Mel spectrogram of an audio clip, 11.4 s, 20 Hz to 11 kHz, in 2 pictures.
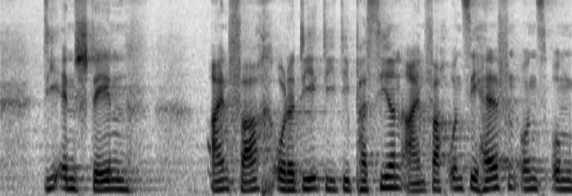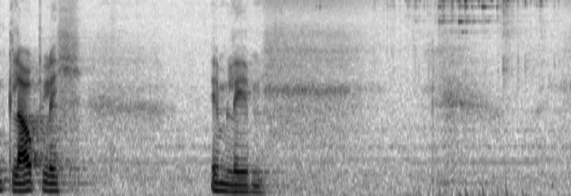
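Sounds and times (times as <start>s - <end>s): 
speech: 0.4s - 1.5s, 2.1s - 6.6s, 7.8s - 8.6s
keys on a hammer-shaped keychain jingling: 9.6s - 11.4s.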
